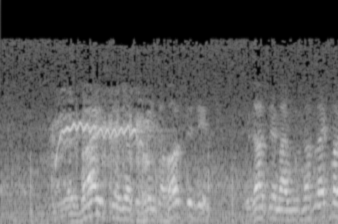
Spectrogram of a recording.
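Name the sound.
horse neighing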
